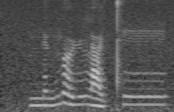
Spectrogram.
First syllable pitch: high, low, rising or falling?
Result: rising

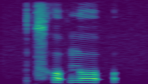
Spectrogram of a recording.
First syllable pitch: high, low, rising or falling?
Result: low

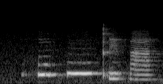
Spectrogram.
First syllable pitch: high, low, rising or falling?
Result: high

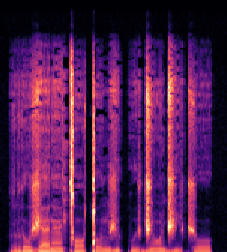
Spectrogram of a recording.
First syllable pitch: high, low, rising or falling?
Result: high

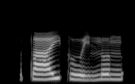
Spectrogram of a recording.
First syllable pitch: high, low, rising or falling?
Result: rising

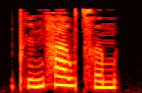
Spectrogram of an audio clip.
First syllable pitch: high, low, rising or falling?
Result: rising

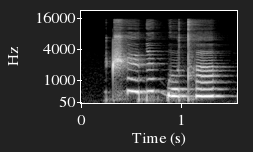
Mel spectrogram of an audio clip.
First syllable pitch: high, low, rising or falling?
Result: high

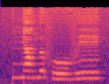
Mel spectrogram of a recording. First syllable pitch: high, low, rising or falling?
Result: high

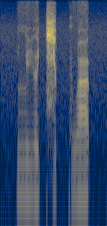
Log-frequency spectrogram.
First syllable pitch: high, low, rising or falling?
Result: rising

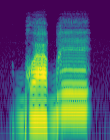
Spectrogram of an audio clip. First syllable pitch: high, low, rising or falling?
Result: low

